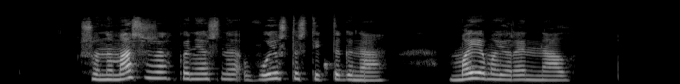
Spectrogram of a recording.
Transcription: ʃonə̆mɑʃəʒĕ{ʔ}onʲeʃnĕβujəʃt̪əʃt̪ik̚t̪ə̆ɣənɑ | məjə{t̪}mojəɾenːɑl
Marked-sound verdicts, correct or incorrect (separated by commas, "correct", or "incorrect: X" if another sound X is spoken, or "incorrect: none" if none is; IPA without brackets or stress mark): incorrect: k, incorrect: none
